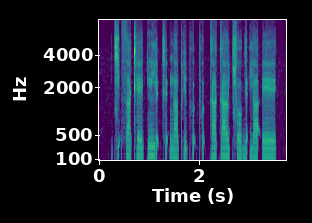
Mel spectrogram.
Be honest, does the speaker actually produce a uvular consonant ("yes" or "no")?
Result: no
